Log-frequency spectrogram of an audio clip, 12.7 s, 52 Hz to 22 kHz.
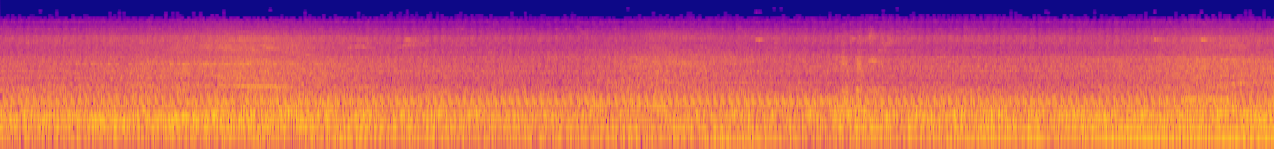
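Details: Yamaha Mio M3 scooter idling with a steady, fairly quick "klotok-klotok" clatter of knocks over the engine beat; abnormal mechanical engine knock at idle, cause suspected but not confirmed.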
